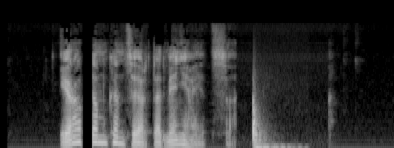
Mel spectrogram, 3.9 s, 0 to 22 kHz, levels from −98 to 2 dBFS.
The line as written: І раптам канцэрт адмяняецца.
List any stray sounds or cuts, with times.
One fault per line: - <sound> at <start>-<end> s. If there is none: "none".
- dropout at 0.8-0.9 s
- thud at 2.5-3.1 s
